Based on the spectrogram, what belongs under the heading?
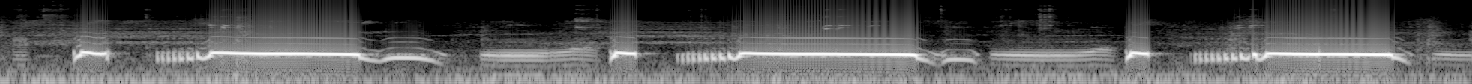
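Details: Spotted dove in full long song, used to coax other doves into answering: three repeated phrases, each a short upturned note, a pulsing stutter and a long level coo with a dipping tail.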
